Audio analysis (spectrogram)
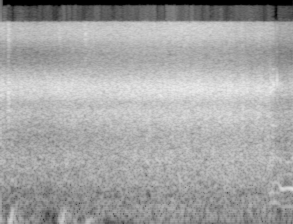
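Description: Big waves wash and splash steadily at close range, a continuous broad roar of churning water with low thumps early on; a few short calls cut through near the end.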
